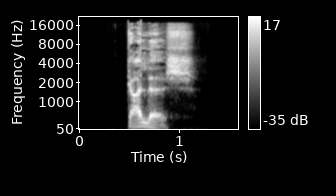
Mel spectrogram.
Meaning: Gaulish (the language of Gaul)
- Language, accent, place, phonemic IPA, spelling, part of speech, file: German, Germany, Berlin, /ˈɡalɪʃ/, Gallisch, proper noun, De-Gallisch.ogg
